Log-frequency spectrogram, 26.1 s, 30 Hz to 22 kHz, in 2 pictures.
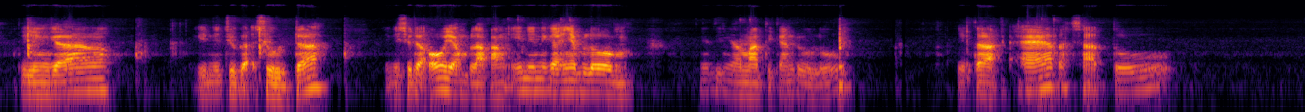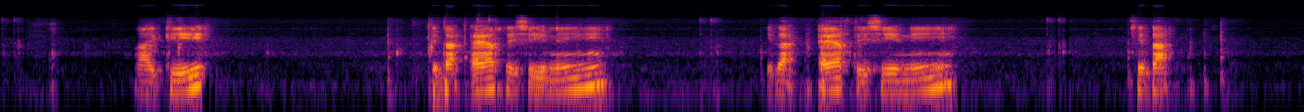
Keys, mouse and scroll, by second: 0.4 middle click, 1.9-2.8 scroll up 1, 2.8 middle click, 2.8 scroll up 3, 3.9-4.3 scroll down 2, 5.2 click, 7.5 click, 8.5 middle click, 10.1 ctrl+r, 14.2-14.8 scroll up 3, 14.8-15.4 scroll down 1, 17.5 ctrl+r, 21.5 ctrl+r, 25.1 ctrl+r.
